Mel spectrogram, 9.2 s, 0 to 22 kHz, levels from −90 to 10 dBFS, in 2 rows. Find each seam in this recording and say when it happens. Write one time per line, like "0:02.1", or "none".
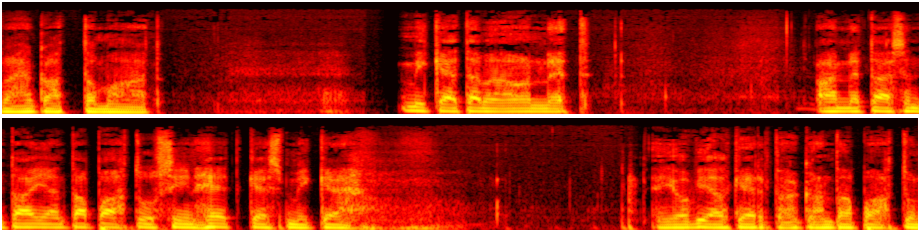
0:01.8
